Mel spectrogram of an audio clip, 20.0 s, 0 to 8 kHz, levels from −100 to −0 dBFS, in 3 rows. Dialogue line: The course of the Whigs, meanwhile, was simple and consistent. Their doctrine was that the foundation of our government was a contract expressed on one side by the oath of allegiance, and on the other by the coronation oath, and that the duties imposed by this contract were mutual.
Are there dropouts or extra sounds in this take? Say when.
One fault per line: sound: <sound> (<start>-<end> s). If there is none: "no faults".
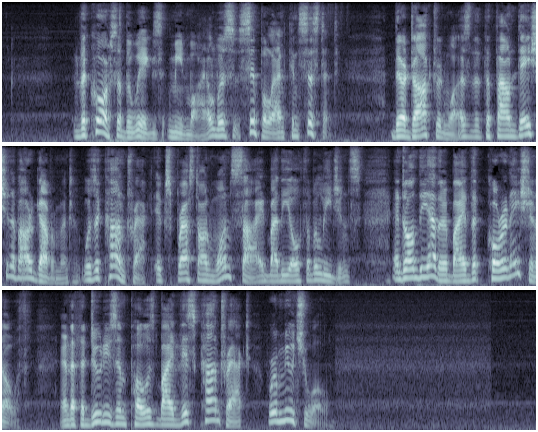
no faults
